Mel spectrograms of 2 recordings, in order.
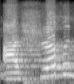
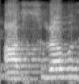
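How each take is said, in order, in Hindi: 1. बीच का संयुक्त व्यंजन 'shr' की तरह बोला जाता है। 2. बीच का संयुक्त व्यंजन 'sr' की तरह बोला जाता है। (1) "ये श्रद्धा वाला श्र नहीं है" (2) "स में र है, श्र नहीं है, स्र है"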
